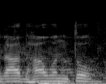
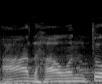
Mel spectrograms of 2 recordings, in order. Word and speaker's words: आधावंतो: हैं, क्या नाम, अनिरुद्धाचार्य, वो कहते हैं राधावंतो है, राधा शब्द है। विद्वानों ने बड़ा खंडन किया। अरे वहाँ आधावंतो है। रा का उच्चारण आप विद्वान हो करके राधावंतो नहीं है, आधावंतो दौड़ने अर्थ में।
